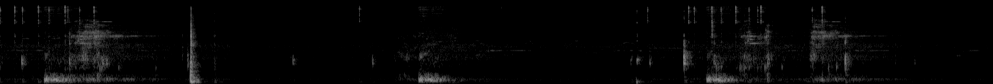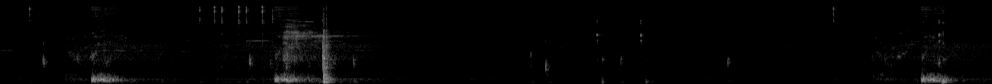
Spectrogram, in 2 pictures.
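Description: Grappling hooks fire and reel with sharp clicks.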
